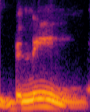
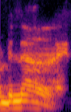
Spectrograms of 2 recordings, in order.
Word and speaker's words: Benin: And one of the places was Benin or Benign. I know it's pronounced differently.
